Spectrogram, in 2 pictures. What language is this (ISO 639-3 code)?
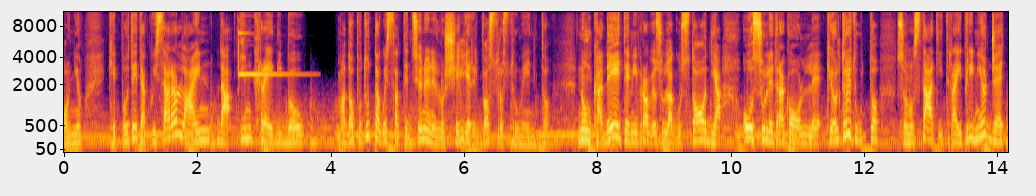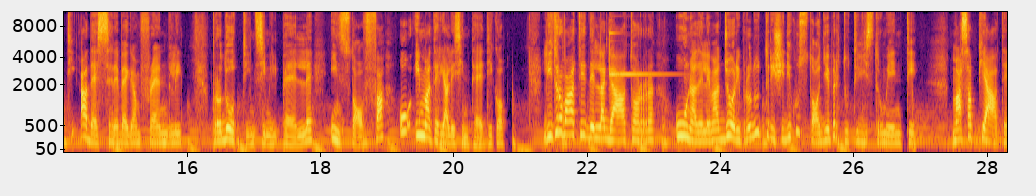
ita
